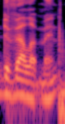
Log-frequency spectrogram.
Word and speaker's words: development: Development, stress is on the second syllable.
